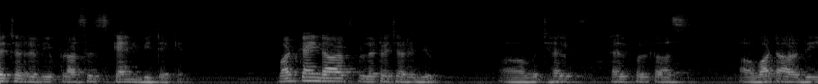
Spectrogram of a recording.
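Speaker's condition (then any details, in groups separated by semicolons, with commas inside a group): No condition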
